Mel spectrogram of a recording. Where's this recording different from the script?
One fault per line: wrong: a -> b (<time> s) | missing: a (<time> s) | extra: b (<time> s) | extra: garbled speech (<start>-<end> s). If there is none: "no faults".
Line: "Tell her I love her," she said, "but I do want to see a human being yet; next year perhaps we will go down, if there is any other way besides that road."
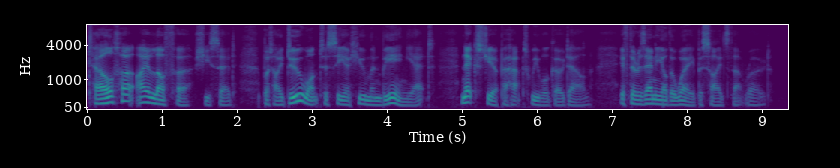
no faults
